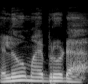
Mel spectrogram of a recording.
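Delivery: film-style West African accent. Mocking how movies stereotype Africans: weird movie West African accent. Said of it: "this weird West African accent".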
